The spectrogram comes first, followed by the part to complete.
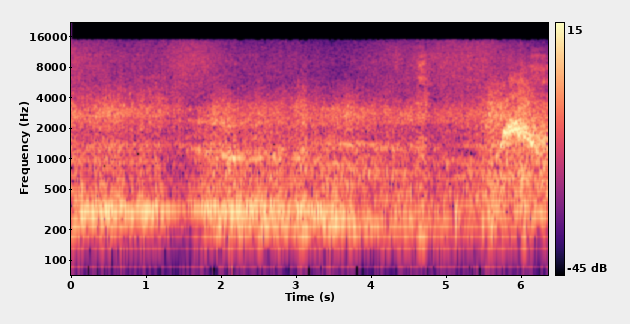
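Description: Strong wind rushing steadily through trees, a cartoon sound effect, with a rising whistle-like glide near the end.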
